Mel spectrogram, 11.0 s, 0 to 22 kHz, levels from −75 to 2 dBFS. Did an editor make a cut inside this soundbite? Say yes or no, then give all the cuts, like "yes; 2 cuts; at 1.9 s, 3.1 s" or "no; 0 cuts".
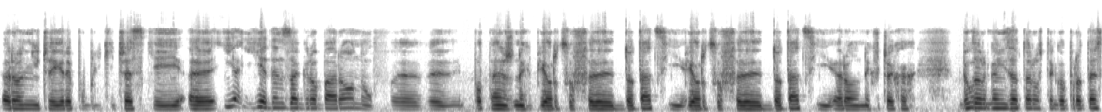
yes; 2 cuts; at 6.8 s, 9.7 s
